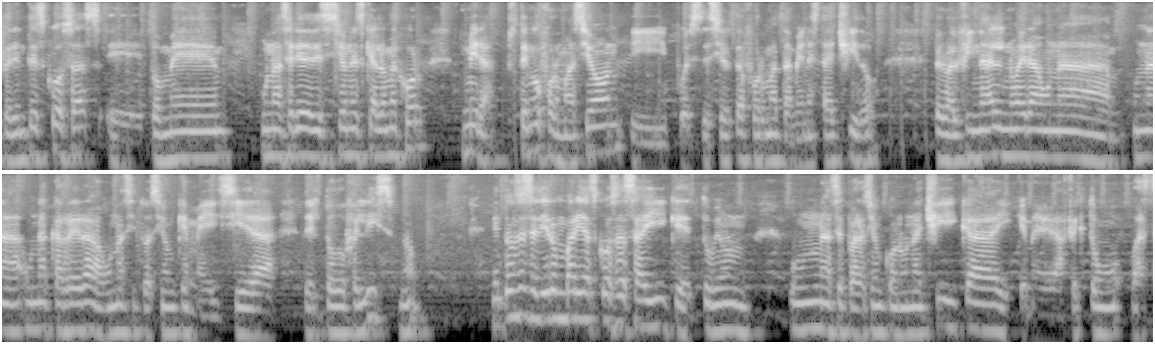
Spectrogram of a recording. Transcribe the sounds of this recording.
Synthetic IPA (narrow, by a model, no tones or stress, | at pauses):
ife̞ɾe̞nt̪̬e̞s̬ko̞saset̪o̞me̞ | unas̬e̞ɾje̞ð̞e̞ðe̞si̥sjo̞ne̞ske̞alo̞me̞xo̞ɾmiɾapest̪e̞ŋɡo̞fo̞ɾmasjo̞nipwe̞zðe̞sje̞ɾt̪afo̞ɾmat̪̬ambje̞ne̞st̪aet͡ʃiðo̞ | pe̞ɾo̞alfinalno̞e̞ɾaunaunaunakare̞ɾaounas̬it̪wasjo̞ŋk̬e̞me̞isje̞ɾaðe̞lt̪o̞ð̞o̞fe̞lisno̞ | e̞nt̪o̞ns̬e̞s̬ːe̞ð̞jeɾo̞mbaɾjasko̞s̬asaike̞t̪uβjeuonunas̬e̞paɾasjo̞ŋko̞nunat͡ʃikaike̞me̞afe̞kt̪o̞ba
